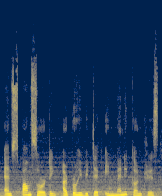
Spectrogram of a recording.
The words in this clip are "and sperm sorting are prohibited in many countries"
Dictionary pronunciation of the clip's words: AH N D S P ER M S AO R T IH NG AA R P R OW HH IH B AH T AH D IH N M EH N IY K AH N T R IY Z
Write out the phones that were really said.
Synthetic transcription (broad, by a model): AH N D S P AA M S AO R T IH NG AA R P R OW HH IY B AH T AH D IH N M EH N IY K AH N T R IY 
